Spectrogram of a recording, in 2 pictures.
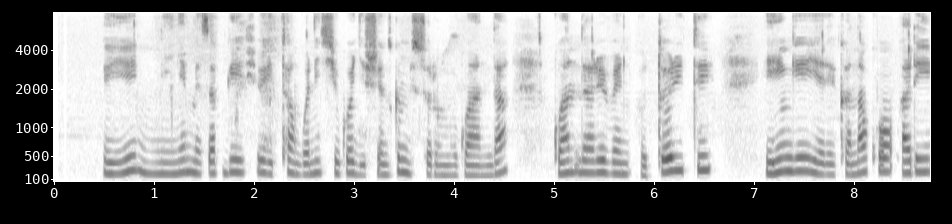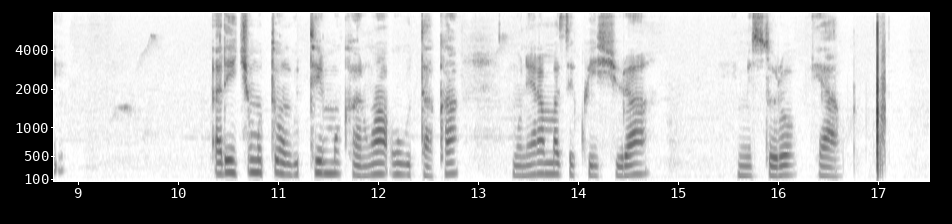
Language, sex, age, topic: Kinyarwanda, female, 18-24, finance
